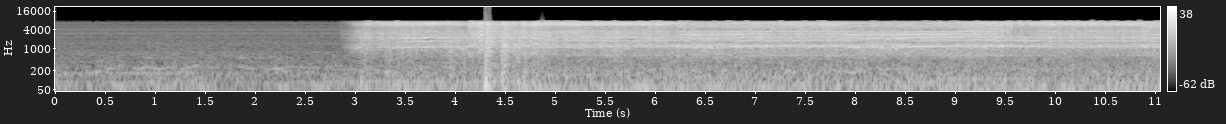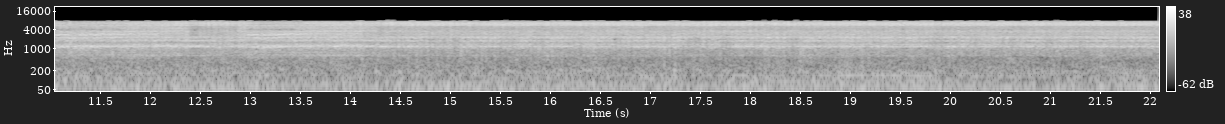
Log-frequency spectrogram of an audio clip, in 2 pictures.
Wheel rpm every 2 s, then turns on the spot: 0, 50, 180, 160, 160, 160, 160, 160, 160, 160, 160.
none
